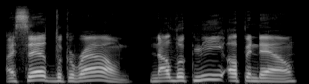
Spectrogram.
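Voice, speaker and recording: A man's voice: a little high, unhurried, fairly bright tone, smooth, dry recording. Man acting a shy, stammering gadget nerd, dry close sound. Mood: flustered, businesslike. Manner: nervous, stammering, flustered. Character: super-shy, flustered nerdy male gadget inventor. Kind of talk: amateur roleplay audio acting.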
